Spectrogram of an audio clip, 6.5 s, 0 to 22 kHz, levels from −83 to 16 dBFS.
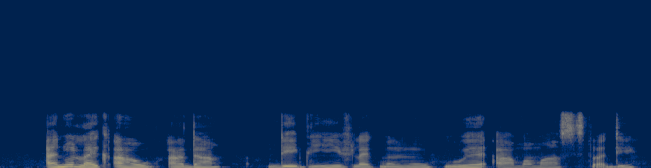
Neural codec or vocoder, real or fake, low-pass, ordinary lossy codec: codec, 16 kHz, 4 kbps, FunCodec, trained on Chinese and English, 50 frames a second; fake; 7.2 kHz; none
